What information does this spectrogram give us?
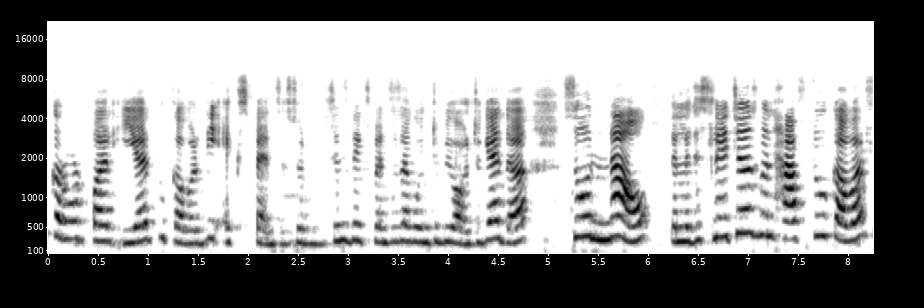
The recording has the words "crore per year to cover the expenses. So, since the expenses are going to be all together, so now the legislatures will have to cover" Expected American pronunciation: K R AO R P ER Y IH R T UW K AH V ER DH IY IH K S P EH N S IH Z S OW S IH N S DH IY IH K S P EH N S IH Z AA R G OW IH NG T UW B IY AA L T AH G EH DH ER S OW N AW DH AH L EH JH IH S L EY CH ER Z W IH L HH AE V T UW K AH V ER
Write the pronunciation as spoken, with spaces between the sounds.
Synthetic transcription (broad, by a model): K R AO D P ER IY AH R T UW K AH V ER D IY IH K S P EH N S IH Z S OW S IH N S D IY IH K S P EH N S IH Z AA R G OW IH NG T UW B IY AA L T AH G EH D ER S OW N AW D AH L EH JH IH S L EY CH ER Z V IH L HH AE V T UW K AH V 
